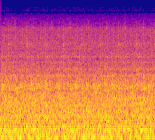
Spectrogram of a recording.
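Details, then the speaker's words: Humvee HMMWV diesel idling right after the glow plugs and start box cycled four or five times; gauge now in the green, wait light off, no more cycling. Even gravelly clatter at a constant idle, no misses or knocks: normal. "Now it's in the green. No more cycling, no wait light on. Not cycling, perfect situation."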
